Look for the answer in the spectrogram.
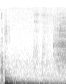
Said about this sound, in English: oh, some sip of mate because life a uh, day without mate is uh, is just a bad day.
